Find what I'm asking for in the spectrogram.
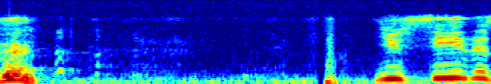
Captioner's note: laughter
